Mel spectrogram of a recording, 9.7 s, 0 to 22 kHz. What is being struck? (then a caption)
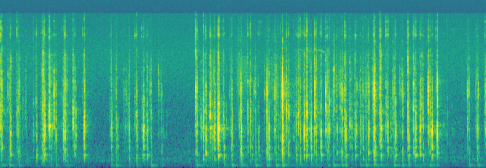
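Plastic mechanical keyboard with SA keycaps. Fingertips of both hands type on a compact 68-key NiZ Plum Atom 68 mechanical keyboard with a white plastic case and tall purple and yellow Domikey Gas Attack SA plastic keycaps, resting on a desk pad. Dozens of quick, dry plastic clacks with very short decay come in bursts, with brief pauses just before 2 seconds and around 3.5 to 4 seconds. The clacks are mid-pitched, centered near 940 Hz, with a faint bright edge and almost no low end.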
